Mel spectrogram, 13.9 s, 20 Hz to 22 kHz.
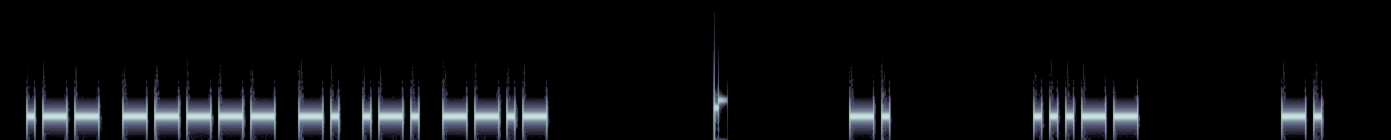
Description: Morse code, heard as a keyed tone, about 15 wpm, spaced as for 9 wpm, 700 Hz. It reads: W0NRQ N3N
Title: USA Call Signs - 5 Characters - 6x Character Spacing - 15wpm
